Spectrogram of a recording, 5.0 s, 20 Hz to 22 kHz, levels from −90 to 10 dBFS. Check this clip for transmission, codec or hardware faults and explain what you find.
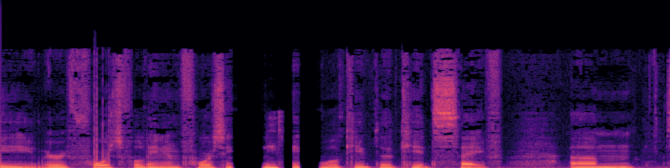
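Two faults are present.

From 0.70 to 0.96 s there is processor overload crackle. The processor missed many audio buffer deadlines again and again over a short stretch. Each miss left a tiny silent gap with hard edges. It sounds like a gritty, crackling tear over the sound. The gaps fit very short buffers of around 1.5 ms.

From 1.72 to 2.41 s there is AAC frame loss with muting. Frames were lost, and the decoder zeroed their spectrum. The audio fades out and back in over about a frame at each edge. About 512 ms of sound is missing across roughly 683 ms. The longest hole lasts around 0.3 s.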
